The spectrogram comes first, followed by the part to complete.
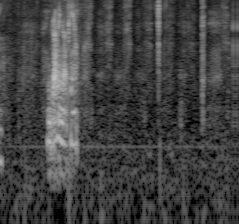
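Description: A Highland cow giving one short call about half a second in, lasting about a third of a second.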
